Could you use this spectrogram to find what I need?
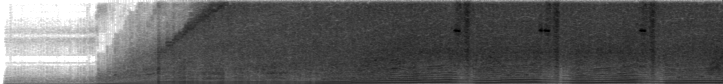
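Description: A racing car engine revs up and roars, its pitch rising and dropping with each gear change.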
